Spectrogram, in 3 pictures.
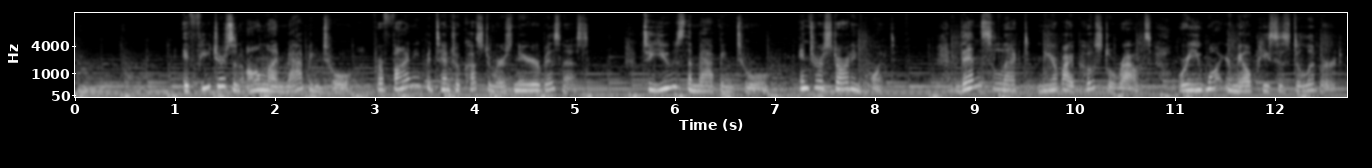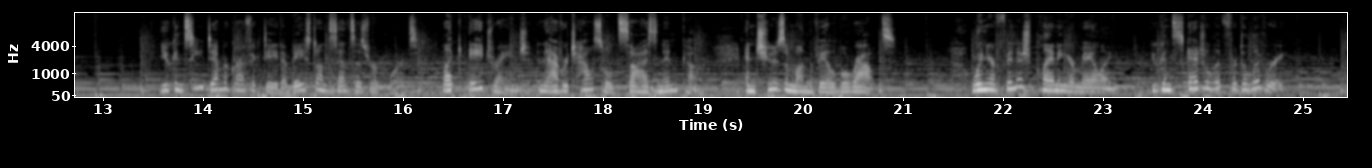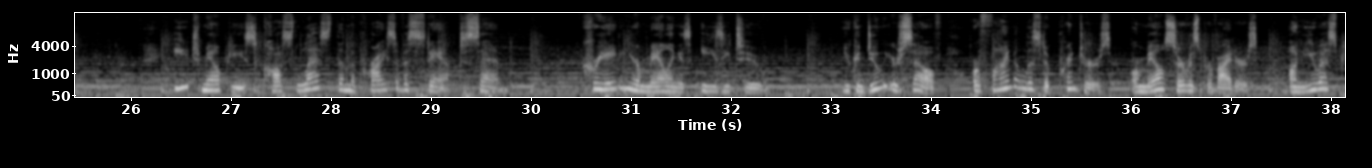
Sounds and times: Music: 0.0 - 38.1
Speech: 1.1 - 12.7, 13.6 - 20.9, 21.6 - 24.8, 26.4 - 29.8, 30.5 - 32.4, 33.1 - 38.1.

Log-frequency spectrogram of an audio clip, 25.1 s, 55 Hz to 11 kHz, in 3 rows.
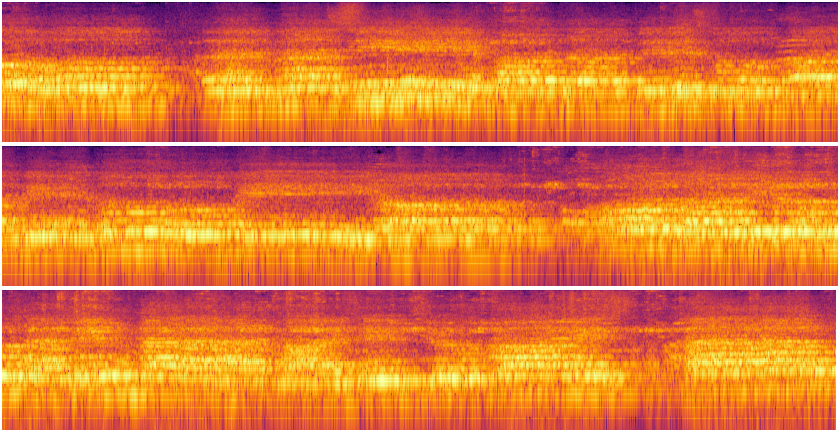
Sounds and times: Chant: 0.0 - 25.0.

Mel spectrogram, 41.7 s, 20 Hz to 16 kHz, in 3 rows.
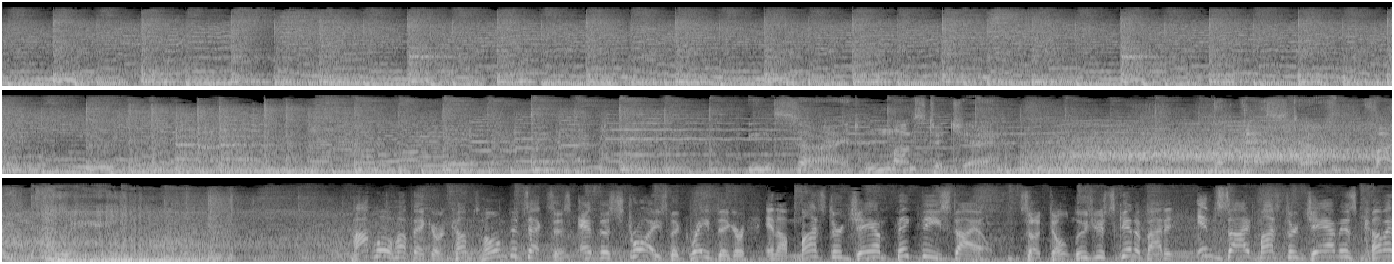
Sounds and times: Music: 0.0 - 41.7.

